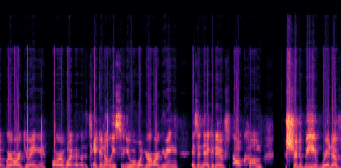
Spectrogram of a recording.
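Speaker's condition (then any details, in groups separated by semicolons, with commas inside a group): No condition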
